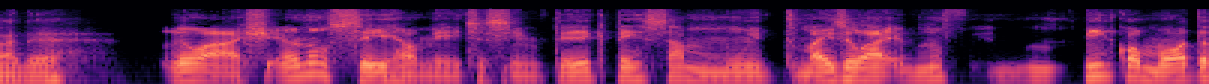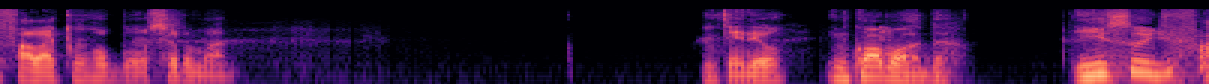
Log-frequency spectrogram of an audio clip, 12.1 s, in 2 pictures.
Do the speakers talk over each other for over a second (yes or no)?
no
